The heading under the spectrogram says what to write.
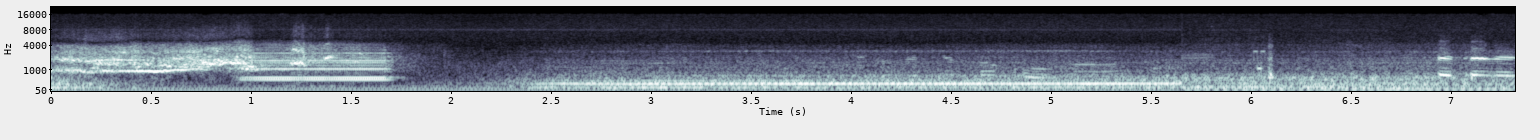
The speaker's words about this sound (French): Et la voiture file dans Paris.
